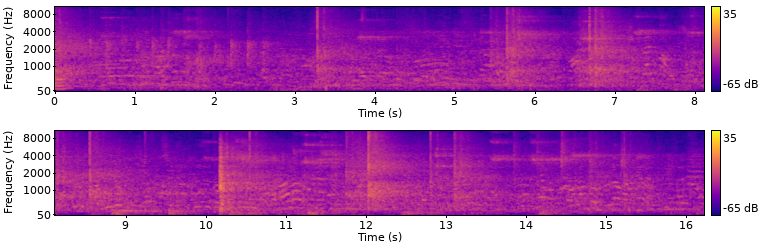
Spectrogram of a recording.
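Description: Squash ball knocks: sharp, hard hits of rackets on the ball and the ball on the court walls, coming a second or more apart. The loudest come about ten and twelve seconds in, with faint voices in the background.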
